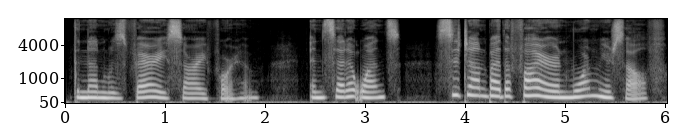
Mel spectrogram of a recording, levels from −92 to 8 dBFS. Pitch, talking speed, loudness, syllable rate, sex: 240 Hz, 190 wpm, -16 LUFS, 4.4 syllables/s, female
